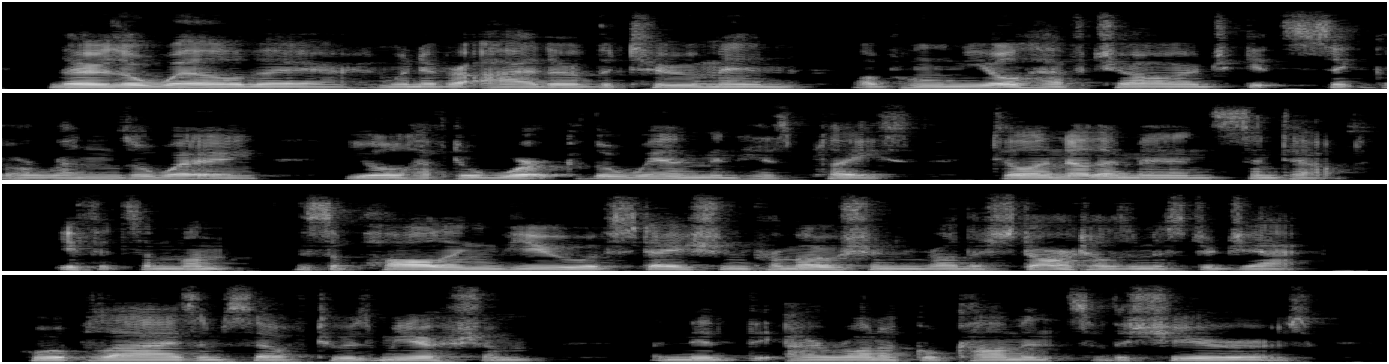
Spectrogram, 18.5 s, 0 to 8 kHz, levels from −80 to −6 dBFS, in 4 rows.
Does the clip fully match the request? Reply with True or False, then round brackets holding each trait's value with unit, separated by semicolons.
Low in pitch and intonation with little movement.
True (115 Hz; 1.4 semitones)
